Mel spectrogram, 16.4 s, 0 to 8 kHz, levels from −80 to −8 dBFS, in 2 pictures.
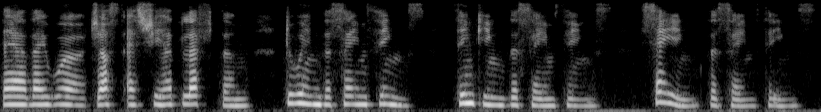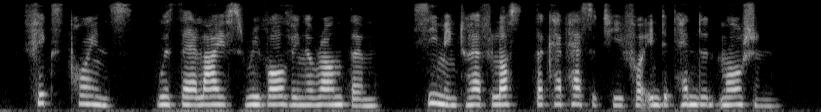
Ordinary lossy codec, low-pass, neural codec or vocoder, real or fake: Opus, 32 kbps; 7.2 kHz; none; real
